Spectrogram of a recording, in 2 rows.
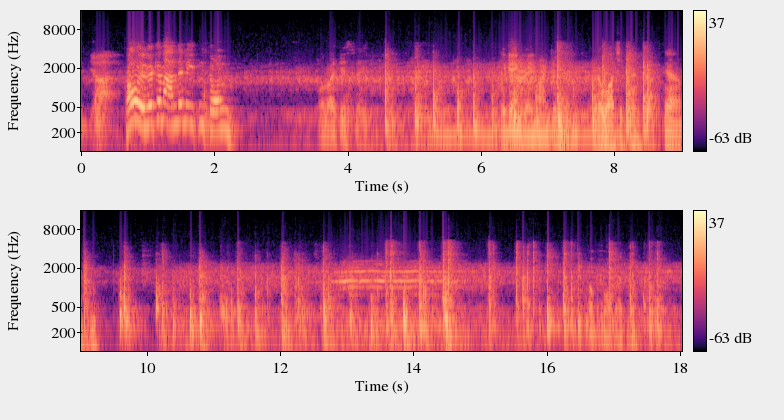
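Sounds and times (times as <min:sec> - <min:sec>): faint held tone: 0:04.0 - 0:08.4
footsteps on gangway: 0:04.0 - 0:18.0.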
